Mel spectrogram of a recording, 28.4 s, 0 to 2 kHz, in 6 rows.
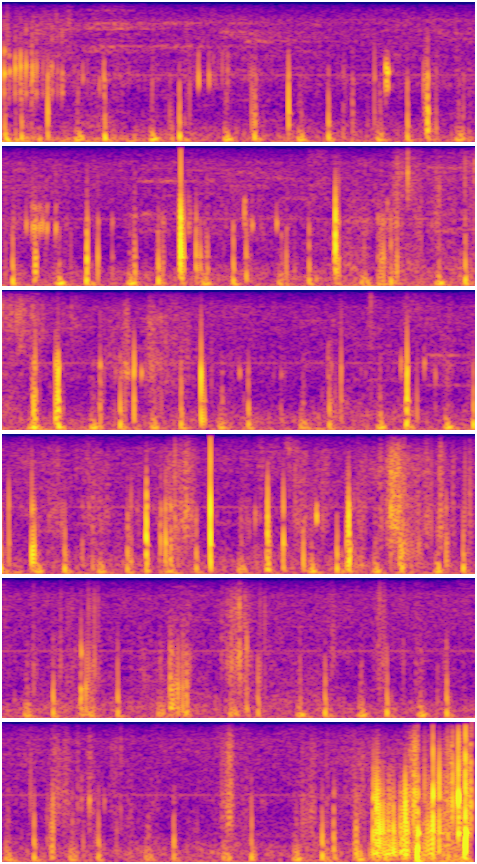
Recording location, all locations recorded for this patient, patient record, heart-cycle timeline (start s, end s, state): tricuspid valve (TV)
aortic valve (AV)+pulmonary valve (PV)+tricuspid valve (TV)+mitral valve (MV)
#Age: Child
#Sex: Male
#Height: 144.0 cm
#Weight: 44.8 kg
#Pregnancy status: False
#Murmur: Absent
#Murmur locations: nan
#Most audible location: nan
#Systolic murmur timing: nan
#Systolic murmur shape: nan
#Systolic murmur grading: nan
#Systolic murmur pitch: nan
#Systolic murmur quality: nan
#Diastolic murmur timing: nan
#Diastolic murmur shape: nan
#Diastolic murmur grading: nan
#Diastolic murmur pitch: nan
#Diastolic murmur quality: nan
#Outcome: Normal
#Campaign: 2014 screening campaign
0.00	0.76	unannotated
0.76	0.88	S1
0.88	1.04	systole
1.04	1.12	S2
1.12	1.52	diastole
1.52	1.64	S1
1.64	1.80	systole
1.80	1.88	S2
1.88	2.26	diastole
2.26	2.38	S1
2.38	2.54	systole
2.54	2.64	S2
2.64	3.00	diastole
3.00	3.10	S1
3.10	3.28	systole
3.28	3.38	S2
3.38	3.78	diastole
3.78	3.90	S1
3.90	4.08	systole
4.08	4.16	S2
4.16	4.58	diastole
4.58	4.70	S1
4.70	4.86	systole
4.86	4.94	S2
4.94	5.30	diastole
5.30	5.44	S1
5.44	5.60	systole
5.60	5.70	S2
5.70	6.04	diastole
6.04	6.16	S1
6.16	6.30	systole
6.30	6.40	S2
6.40	6.76	diastole
6.76	6.88	S1
6.88	7.06	systole
7.06	7.16	S2
7.16	7.51	diastole
7.51	28.38	unannotated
